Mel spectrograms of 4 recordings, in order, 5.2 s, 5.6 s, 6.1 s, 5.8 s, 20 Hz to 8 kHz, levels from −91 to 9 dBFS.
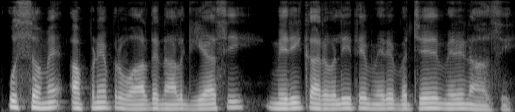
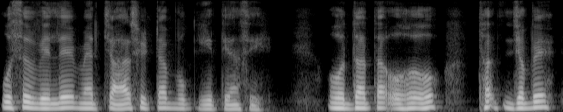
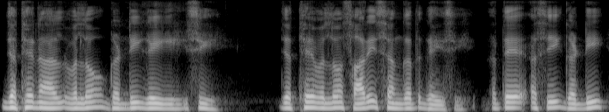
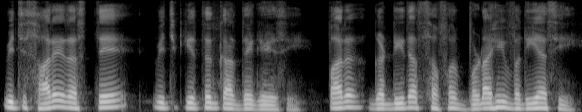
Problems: none marked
